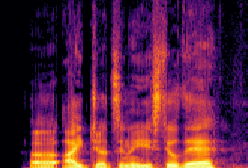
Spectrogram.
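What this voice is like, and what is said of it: Put-on New Zealand accent. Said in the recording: “Did you move to New Zealand already? ... I'm just working on the accent. ... Pretty good.”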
